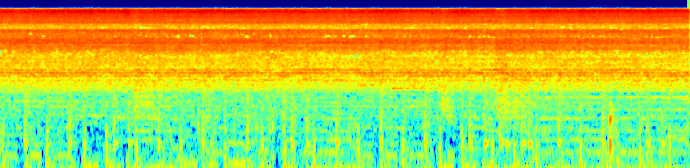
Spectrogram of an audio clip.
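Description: Instant Pot pressure cooker venting steam through its pressure-release valve during a quick release at the end of cooking: a steady, loud hiss.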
